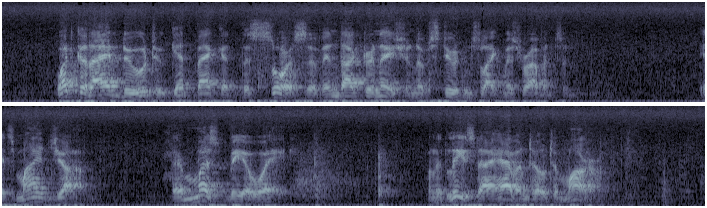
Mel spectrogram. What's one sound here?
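A middle-aged man speaks calmly, heard through an old, slightly hissy recording.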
